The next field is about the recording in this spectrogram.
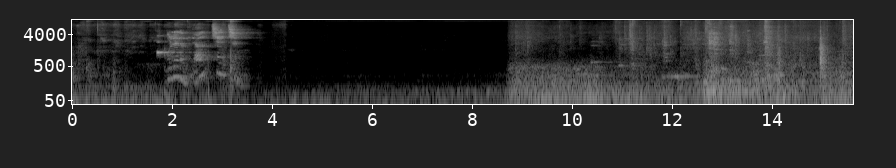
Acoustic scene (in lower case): elevator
